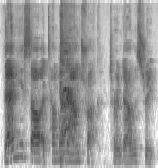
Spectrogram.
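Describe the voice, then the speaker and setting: A woman, a nursery school teacher, reading a children's storybook aloud with expressive, animated delivery. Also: lowish voice, measured pace, roomy sound, slight background noise.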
